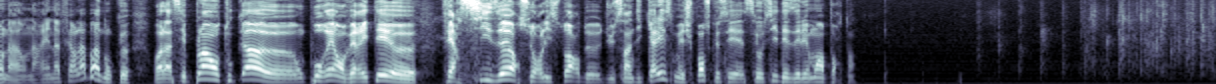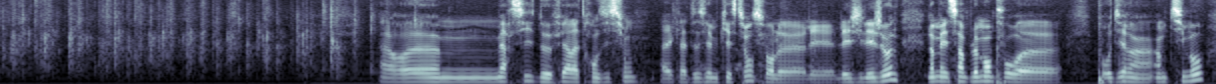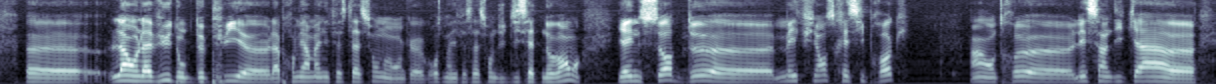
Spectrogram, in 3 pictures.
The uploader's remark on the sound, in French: Mercredi 5 décembre au Lieu-Dit (Paris 20ème), la revue Ballast organisait une conférence-débat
